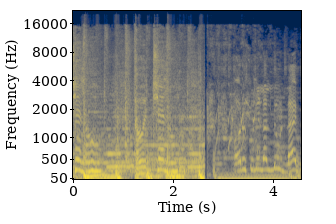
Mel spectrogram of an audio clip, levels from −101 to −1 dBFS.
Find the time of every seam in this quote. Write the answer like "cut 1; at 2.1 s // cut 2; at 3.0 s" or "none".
cut 1; at 2.6 s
